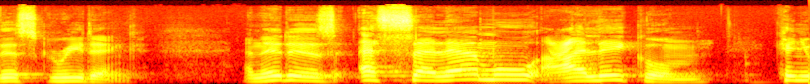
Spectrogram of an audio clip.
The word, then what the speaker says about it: Assalamu alaikum: So let's try it one more time. Assalamu, and you're going to go back deep in here. Alaikum, you know that ah sound, like Pee Wee Herman, right?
